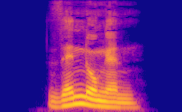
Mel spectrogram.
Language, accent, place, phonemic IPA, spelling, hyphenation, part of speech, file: German, Germany, Berlin, /ˈzɛndʊŋən/, Sendungen, Sen‧dun‧gen, noun, De-Sendungen.ogg
- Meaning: plural of Sendung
